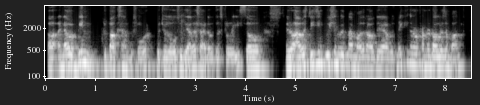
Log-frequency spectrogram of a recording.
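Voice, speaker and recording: A man's voice: on the high side, fast, rough recording. A young man from Saudi Arabia, a podcast guest telling his story in casual chat with many fillers.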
